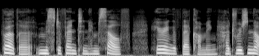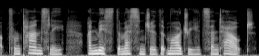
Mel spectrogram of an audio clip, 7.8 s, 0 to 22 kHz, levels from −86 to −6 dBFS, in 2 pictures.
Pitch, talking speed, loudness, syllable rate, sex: 185 Hz, 170 wpm, -21 LUFS, 4.8 syllables/s, female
